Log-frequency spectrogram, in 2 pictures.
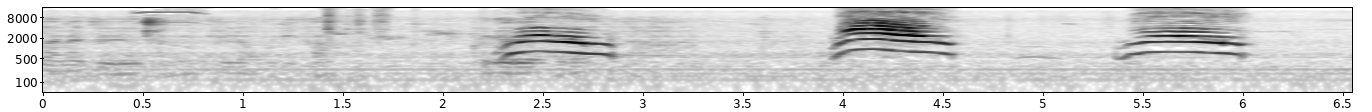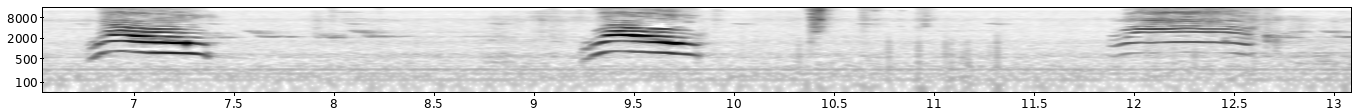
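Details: Countryside kitten calling six times in near silence: clean, drawn-out meows that swell up and drop away, spaced one to two seconds apart, with a faint background hum.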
